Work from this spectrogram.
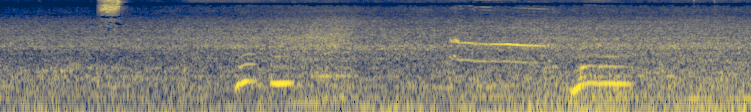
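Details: Hungry blind stray cat living on the street, waiting to be fed, gives about three short rising meows in quick succession, one higher and thinner, set against a steady low rumble of street noise.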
